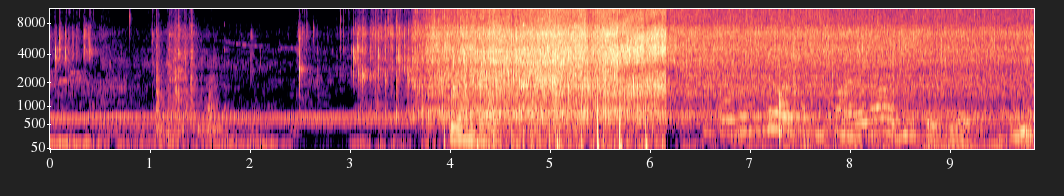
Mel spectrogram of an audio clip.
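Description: Black cumin seeds, a cardamom pod and dried chili hit hot oil, a sudden loud sizzle that flares up for a couple of seconds, then settles into a softer steady frying crackle after quieter handling noises.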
